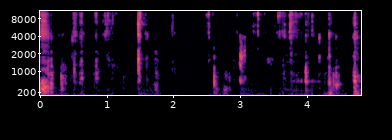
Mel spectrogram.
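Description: Faint chewing and mouth clicks of a person eating nasi Padang by hand: a scatter of short, irregular clicks, a little stronger right at the start, about a second and a half in, and near the end.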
